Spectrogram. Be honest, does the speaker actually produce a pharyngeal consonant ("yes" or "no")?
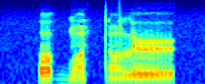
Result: no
